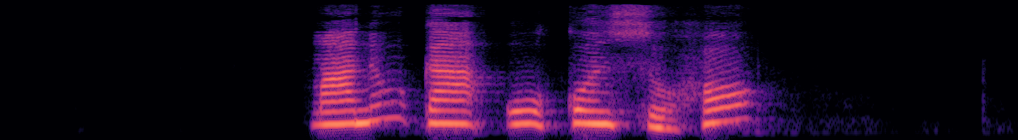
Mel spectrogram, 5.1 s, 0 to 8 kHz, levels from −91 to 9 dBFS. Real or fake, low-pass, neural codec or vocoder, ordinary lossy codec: fake; 7.2 kHz; codec, 16 kHz in and 24 kHz out, 1 kbps, XY-Tokenizer; AAC, 32 kbps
